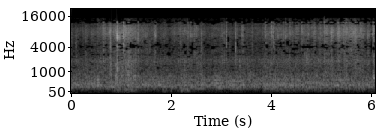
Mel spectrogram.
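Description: Domestic pigeons cooing in a steady low drone, with scattered light clicks.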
